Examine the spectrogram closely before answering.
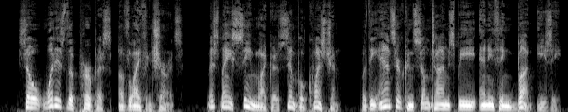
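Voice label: English Canadian M Commercial; accent of canada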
